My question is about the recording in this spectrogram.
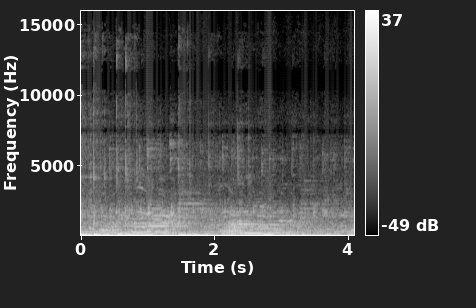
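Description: Jùjú band music: a heavy bass line under pitched tones that glide up and down.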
